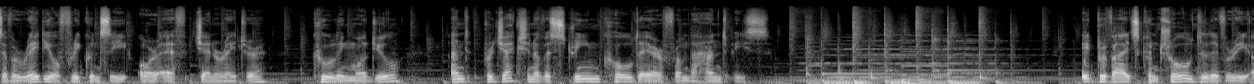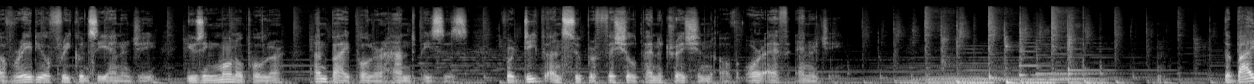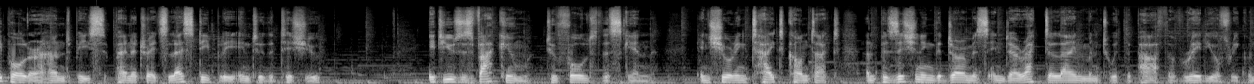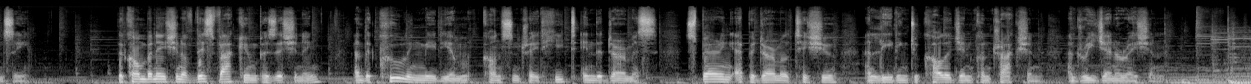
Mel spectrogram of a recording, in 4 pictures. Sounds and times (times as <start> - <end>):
Male speech, man speaking: 0.0 - 7.7, 10.8 - 21.0, 24.8 - 28.3, 29.4 - 38.0, 38.8 - 49.3
Music: 0.0 - 50.1
Narration, monologue: 0.0 - 50.1.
